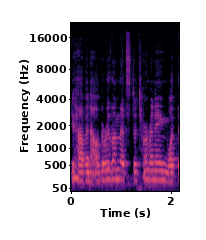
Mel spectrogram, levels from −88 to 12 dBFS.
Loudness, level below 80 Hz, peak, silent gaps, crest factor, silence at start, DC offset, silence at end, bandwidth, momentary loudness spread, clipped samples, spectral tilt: -28 LUFS; -64 dBFS; -12 dBFS; none; 16 dB; 0 s; under 0.1%; 0 s; 18 kHz; 5 LU; under 0.1%; -5.5 dB/octave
